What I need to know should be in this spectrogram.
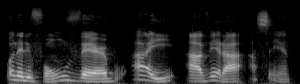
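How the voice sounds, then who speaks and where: A man's voice: a little high, animated, moderate pace. A man with a Brazilian Portuguese accent teaching an online grammar lesson, often checking in with the viewer and voicing imagined student questions.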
